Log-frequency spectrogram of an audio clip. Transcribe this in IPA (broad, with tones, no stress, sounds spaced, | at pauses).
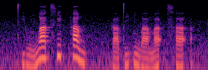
t̪ʰ j u˨˩ n̪ w a˦ t͡sʰ ĩ˦ k̚ h a˥˧ w | k a˨˩ t̪ i˦ ʔ n̪ w a˨˩ m a˦ ʔ t͡sʰ a˦ ʔ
